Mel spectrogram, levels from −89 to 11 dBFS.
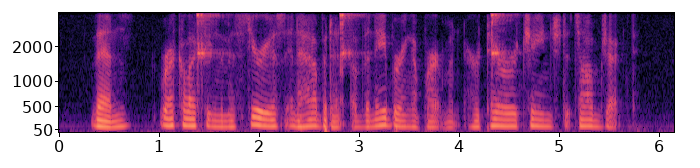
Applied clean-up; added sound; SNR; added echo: none; Glass; 9 dB; none.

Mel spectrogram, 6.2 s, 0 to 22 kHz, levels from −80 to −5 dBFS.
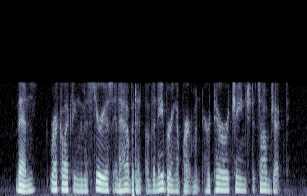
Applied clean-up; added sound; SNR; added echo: none; none; none; none.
